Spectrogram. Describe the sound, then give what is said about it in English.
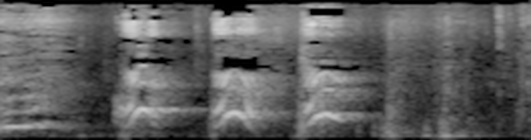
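A person imitates a chihuahua barking: three sharp, high-pitched yaps in quick succession, loud, then a few softer, trailing yips. “No, that's bark like a chihuahua.”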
